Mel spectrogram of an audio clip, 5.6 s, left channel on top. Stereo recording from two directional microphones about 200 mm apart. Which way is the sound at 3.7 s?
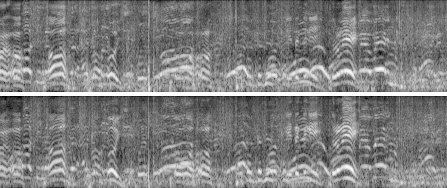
50° right (ahead or behind).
